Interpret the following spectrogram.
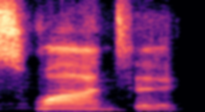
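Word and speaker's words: Swantek: Uh, so it's Swan Tech.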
